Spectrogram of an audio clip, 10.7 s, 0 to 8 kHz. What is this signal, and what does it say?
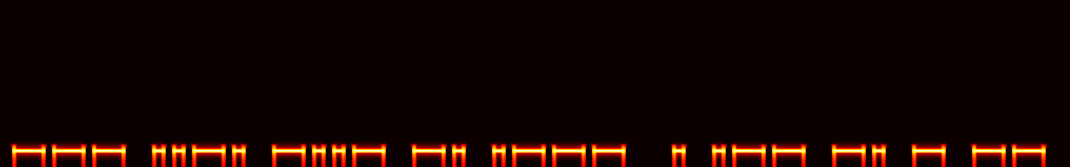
Morse code, heard as a keyed tone, about 12 wpm, 800 Hz. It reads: OFXNJ EWNTM
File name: Morse / ltr-12wpm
